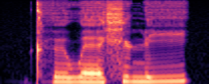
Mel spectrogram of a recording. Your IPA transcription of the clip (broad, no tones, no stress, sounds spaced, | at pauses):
ʈʰ ø w ɛ xʲ ə ɳ i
